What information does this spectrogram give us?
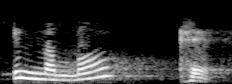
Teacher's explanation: إذا مديت شفايفك هتطلع اللام مفخمة صحيحة، واذا رجعت شفايفك على هيئة ابتسامة هتطلع الهاء مرققة، ودي المطلوبة.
